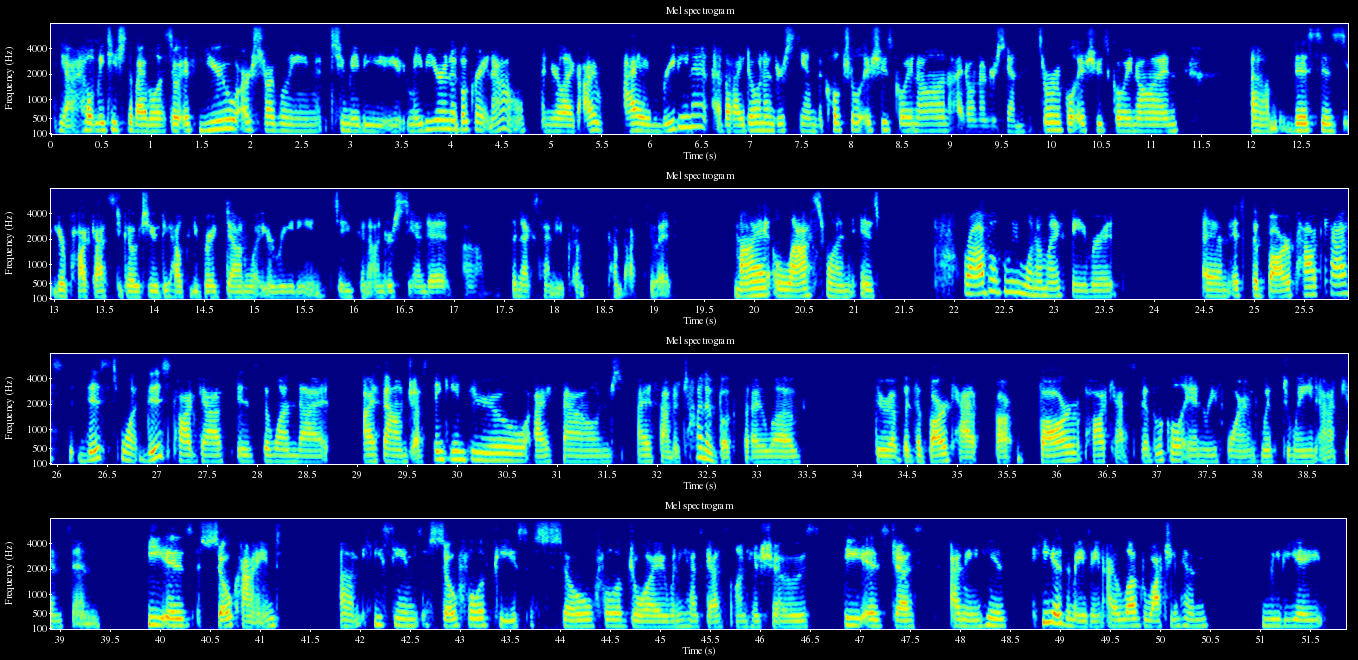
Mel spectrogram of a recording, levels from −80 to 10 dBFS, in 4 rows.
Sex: female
